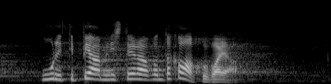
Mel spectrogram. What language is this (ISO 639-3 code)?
est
